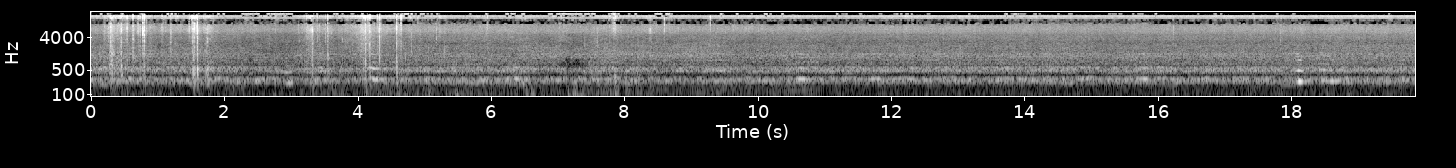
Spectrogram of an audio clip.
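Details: Colony of Asian honey bees rescued from a canal: a continuous low swarm drone throughout, broken early on by several sharp clicks and handling knocks, with a few soft thumps later.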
